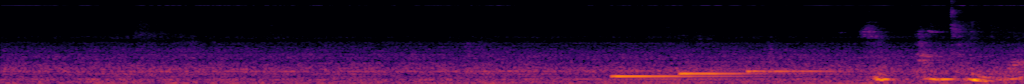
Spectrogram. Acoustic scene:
elevator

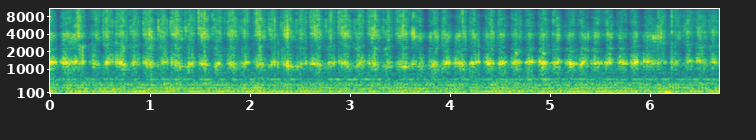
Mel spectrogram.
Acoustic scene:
restroom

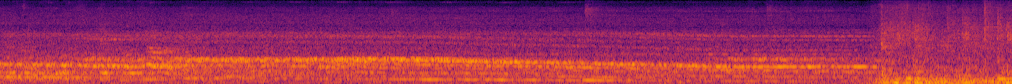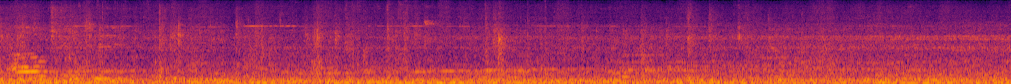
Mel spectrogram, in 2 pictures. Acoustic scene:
subway station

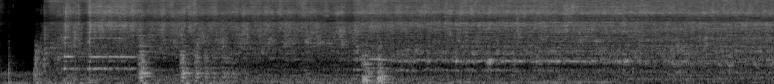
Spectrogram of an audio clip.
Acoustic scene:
kitchen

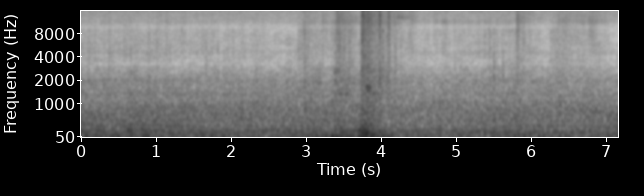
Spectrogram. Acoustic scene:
bus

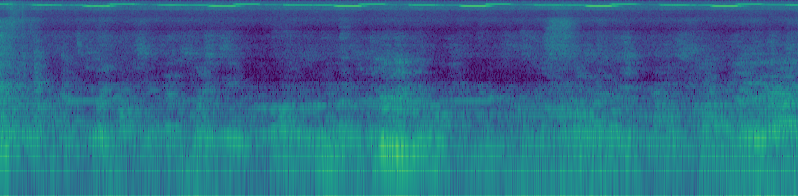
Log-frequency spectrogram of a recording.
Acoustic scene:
crowded indoor space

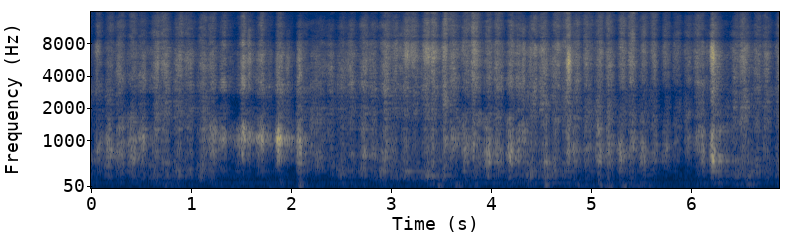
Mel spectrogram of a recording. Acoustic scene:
restroom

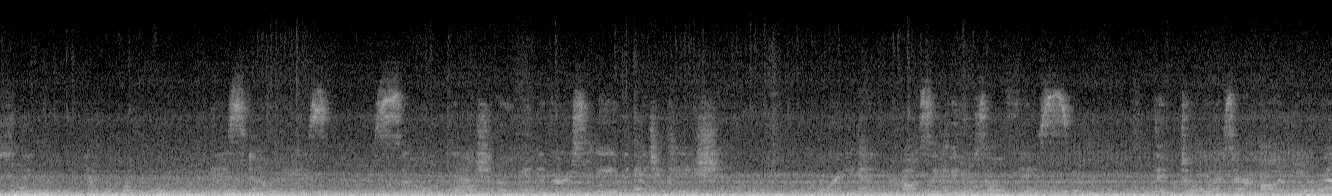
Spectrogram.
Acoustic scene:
subway train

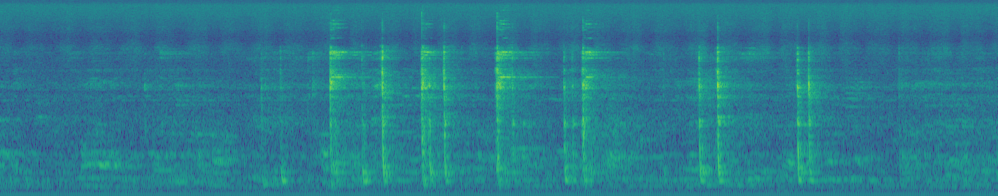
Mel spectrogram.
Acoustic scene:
cafe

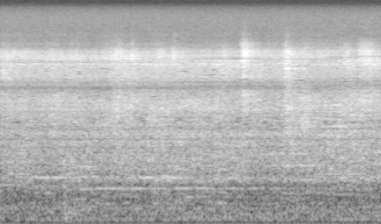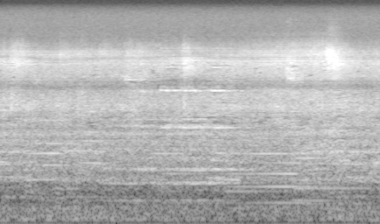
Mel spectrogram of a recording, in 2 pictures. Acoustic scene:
cafe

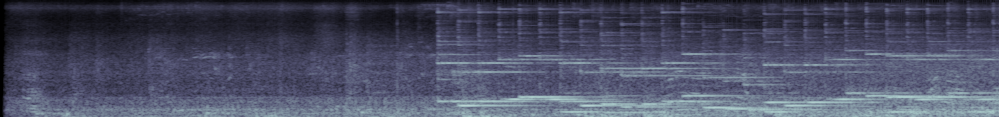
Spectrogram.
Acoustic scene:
subway station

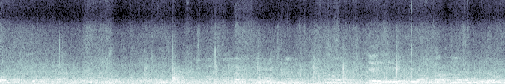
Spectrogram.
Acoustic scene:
crowded indoor space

